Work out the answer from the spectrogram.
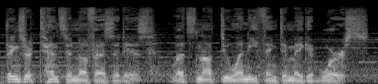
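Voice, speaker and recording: A man's voice: low voice, normal speed, natural voice. A man playing a principled military leader in a video game cutscene, direct and serious. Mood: urgent. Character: principled male military leader, firm but caring. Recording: loud music behind. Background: music.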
